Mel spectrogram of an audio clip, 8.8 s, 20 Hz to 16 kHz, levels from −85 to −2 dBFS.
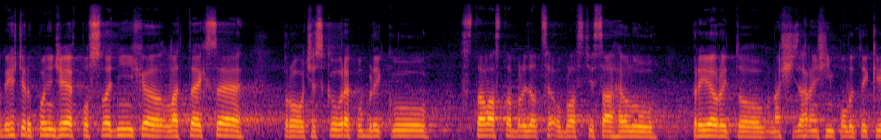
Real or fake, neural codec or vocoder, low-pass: real; none; 14.4 kHz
